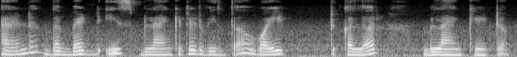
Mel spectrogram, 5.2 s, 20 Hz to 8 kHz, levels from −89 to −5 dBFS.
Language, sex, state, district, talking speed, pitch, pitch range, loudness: English, female, Karnataka, Bangalore, 115 wpm, 170 Hz, 155-190 Hz, -17 LUFS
